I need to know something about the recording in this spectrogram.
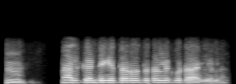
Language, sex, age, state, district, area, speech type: Kannada, male, 45-60, Karnataka, Udupi, rural, conversation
